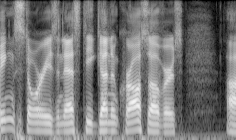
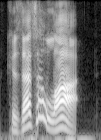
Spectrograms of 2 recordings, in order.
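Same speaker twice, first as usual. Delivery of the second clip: cracking, breaking voice; 3 semitones higher, 7 dB louder than usual. Talking about a game they love, voice cracking. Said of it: "My voice cracked there".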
